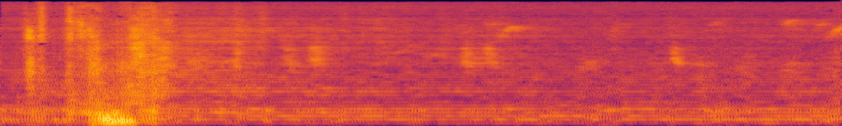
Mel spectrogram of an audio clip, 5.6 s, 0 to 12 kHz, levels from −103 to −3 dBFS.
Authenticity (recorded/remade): remade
